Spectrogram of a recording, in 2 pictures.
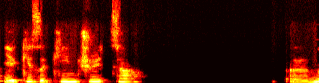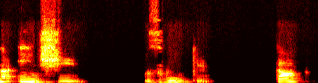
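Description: A woman teaching a grammar lesson, spelling out word forms slowly and carefully and speaking directly to her viewers. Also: medium pitch, mellow. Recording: dull lo-fi sound.

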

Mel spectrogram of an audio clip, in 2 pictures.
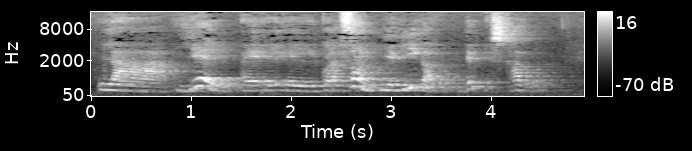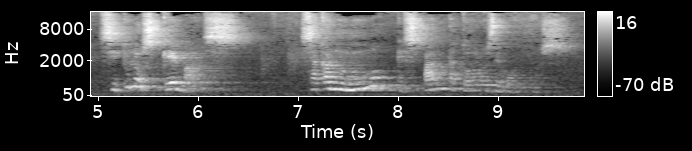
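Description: Woman voicing a calm young guide. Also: medium pitch, slow pace. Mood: explaining. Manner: patient, explaining. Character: young male travel guide, calm and knowing. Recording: echoey church hall, mic far off.

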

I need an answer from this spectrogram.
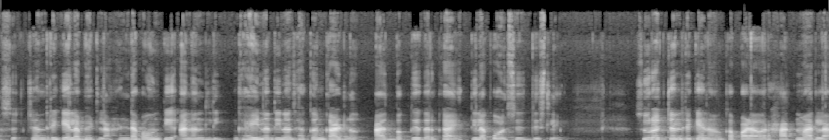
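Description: Woman with a Marathi accent narrating a devotional tale. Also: on the high side. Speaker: storyteller.

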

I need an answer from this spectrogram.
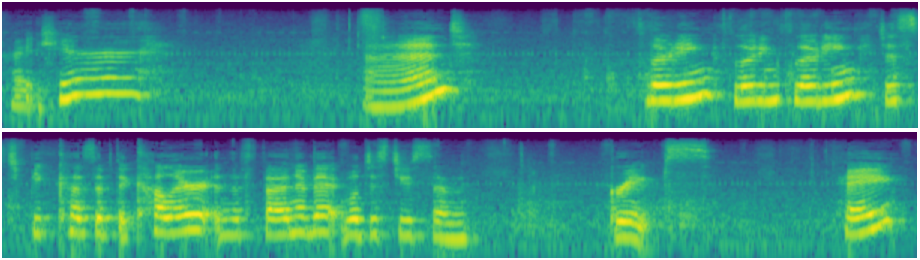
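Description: A woman's voice: high voice, slow, pauses often, a little mellow, a little hiss or hum. A middle-aged woman teaching a casual drawing lesson, chatty and playful, talking to her viewers as she sketches at a desk. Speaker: art teacher.

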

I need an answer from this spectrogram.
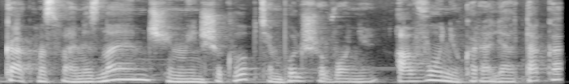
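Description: A man's voice: medium pitch, lively intonation, brisk, a little mellow. A former TV reporter, a man, narrates a story in a sarcastic monologue.

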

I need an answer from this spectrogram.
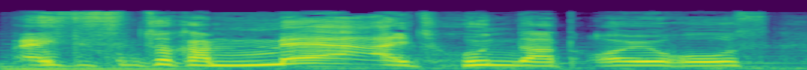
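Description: Man, game role-play, casual joking, gravelly, faint music behind. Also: sits high, moderate pace, a bit bright. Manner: casual, joking, addresses viewers. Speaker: guest player.

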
